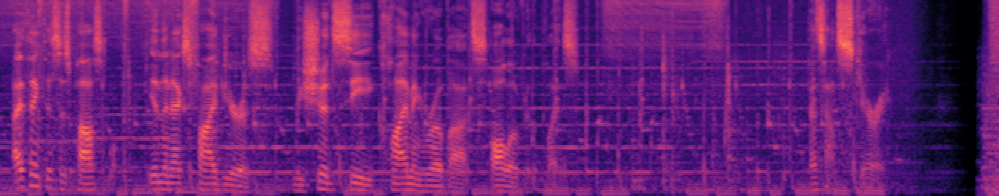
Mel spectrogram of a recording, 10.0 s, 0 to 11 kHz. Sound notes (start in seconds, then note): 5.9 Mecho-Gecko whirring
